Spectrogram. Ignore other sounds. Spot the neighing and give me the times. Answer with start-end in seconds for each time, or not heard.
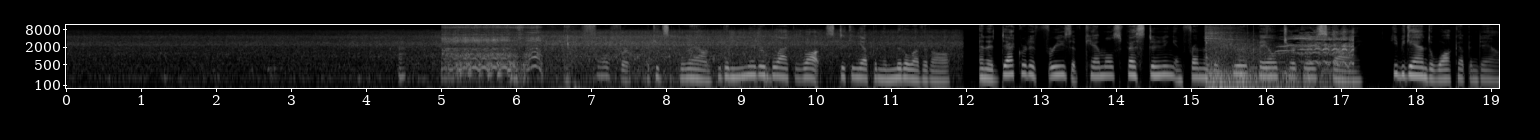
5.0-6.8, 15.2-17.2.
